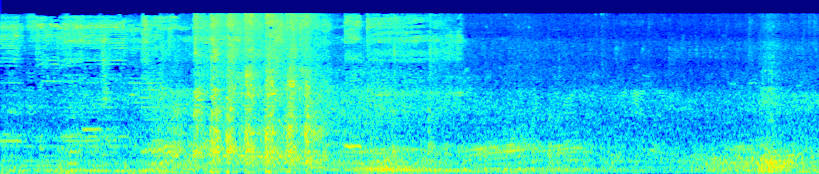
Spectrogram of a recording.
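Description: Car-meet ambience: a car engine running, with background voices and music. The sound swells for a moment about two seconds in.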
